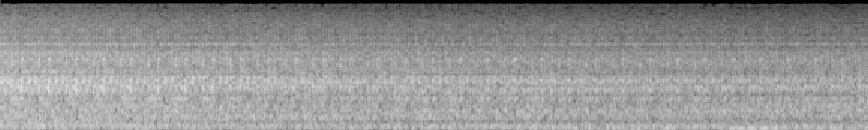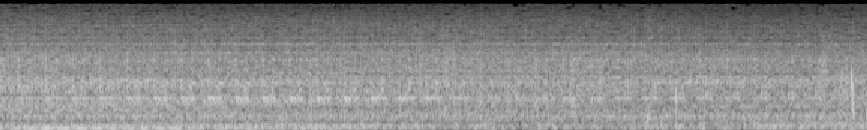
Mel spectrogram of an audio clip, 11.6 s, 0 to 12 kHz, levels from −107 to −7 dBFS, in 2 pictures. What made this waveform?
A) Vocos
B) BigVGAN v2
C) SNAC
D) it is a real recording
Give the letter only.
D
